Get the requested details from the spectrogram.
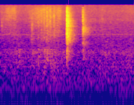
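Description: A folding fan snaps shut.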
